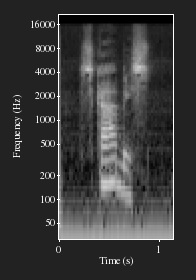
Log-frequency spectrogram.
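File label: "scabies", Dutch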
